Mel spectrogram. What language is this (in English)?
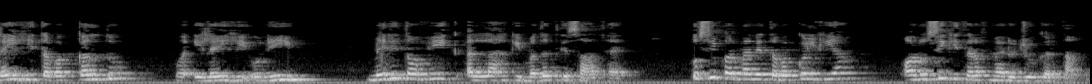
Urdu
